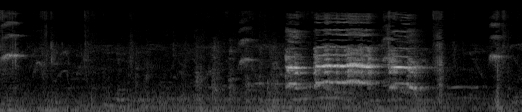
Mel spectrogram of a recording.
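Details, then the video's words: Rooster crowing in the morning: after quiet background chirps, a single hoarse, drawn-out crow of a little over a second, rising then holding steady before cutting off, with faint bird calls around it. "rooster crowing sound effect"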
